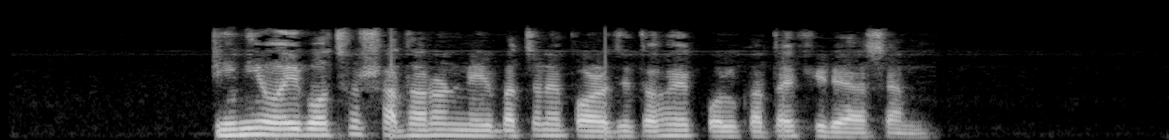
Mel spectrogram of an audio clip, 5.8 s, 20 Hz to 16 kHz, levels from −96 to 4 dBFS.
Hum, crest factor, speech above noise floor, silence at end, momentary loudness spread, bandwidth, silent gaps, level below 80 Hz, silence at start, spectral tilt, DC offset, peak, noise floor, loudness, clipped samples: none; 18 dB; 66 dB; 1.2 s; 9 LU; 7.6 kHz; none; -56 dBFS; 1.05 s; -6 dB/octave; under 0.1%; -2 dBFS; -83 dBFS; -18 LUFS; under 0.1%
